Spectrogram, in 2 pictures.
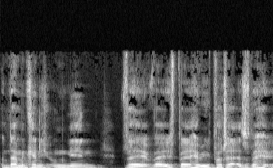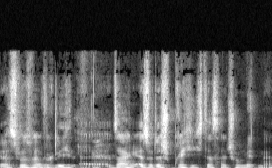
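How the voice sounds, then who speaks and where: Somewhat breathy and dark, mellow in tone, the voice moves at a fairly quick pace with ordinary pitch variation. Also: man. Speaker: podcast co-host. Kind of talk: casual chat.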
